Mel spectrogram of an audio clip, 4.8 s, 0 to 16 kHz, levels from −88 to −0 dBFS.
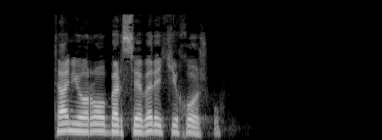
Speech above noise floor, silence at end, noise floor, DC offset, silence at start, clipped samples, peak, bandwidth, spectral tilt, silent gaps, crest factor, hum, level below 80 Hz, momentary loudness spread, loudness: over 66 dB; 2.05 s; under -90 dBFS; under 0.1%; 0.7 s; under 0.1%; -10 dBFS; 11.5 kHz; -5 dB/octave; none; 18 dB; none; -66 dBFS; 6 LU; -24 LUFS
